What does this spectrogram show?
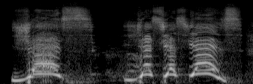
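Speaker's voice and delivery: very high squealing yes; mock shrieking mother. The mother hears the salary, hammed-up high shriek. Mother's excited reply voiced.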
